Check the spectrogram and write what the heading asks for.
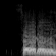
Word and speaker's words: Foto: Why F-O-T-O? – F-O-T-O because it's simplified. I like to simplify everything, you know? And so Photo, that's how you say it, you know, without the P-H, you say it with a F, you know?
